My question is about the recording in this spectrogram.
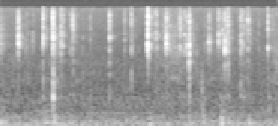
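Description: Typing on a computer keyboard: many quick, faint keystroke clicks in uneven bursts over a low background hum, with no voices.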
